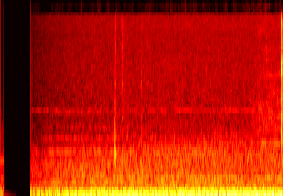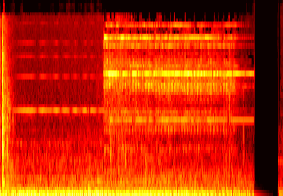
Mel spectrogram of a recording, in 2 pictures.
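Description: An old portable phone built into a luggage bag rings with a loud, steady electronic warble, joined partway through by a higher, sharper ringing tone before both stop abruptly.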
